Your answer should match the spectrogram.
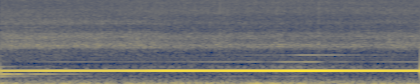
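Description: Solo saxophone holding one long, almost pure-sounding note that swells gradually to its loudest about three seconds in, then eases slightly.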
